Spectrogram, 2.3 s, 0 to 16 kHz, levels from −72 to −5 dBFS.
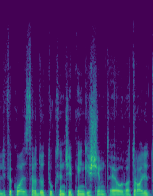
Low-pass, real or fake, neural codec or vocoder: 14.4 kHz; real; none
